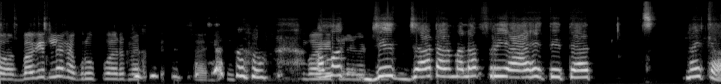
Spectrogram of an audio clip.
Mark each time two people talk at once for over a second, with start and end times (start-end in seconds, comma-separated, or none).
none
